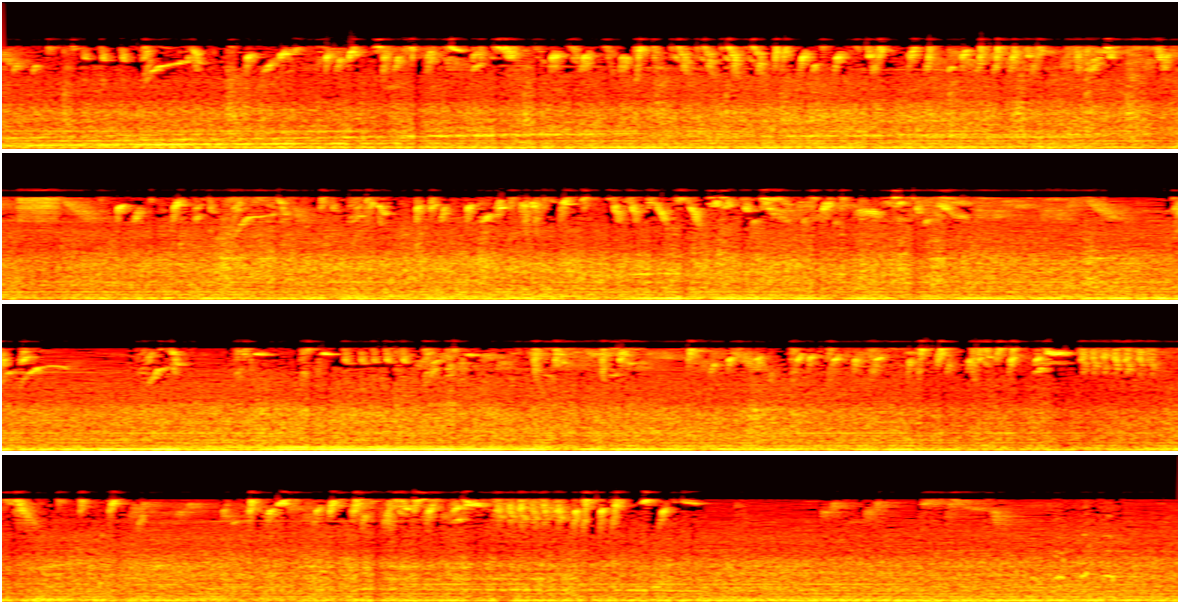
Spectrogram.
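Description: European goldfinch singing continuously, a fast, unbroken run of twittering chirps and trills, over a low rumble that grows stronger in the middle.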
